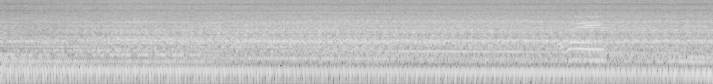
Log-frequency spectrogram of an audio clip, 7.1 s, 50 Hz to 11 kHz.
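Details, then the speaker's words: LS1 turbo one-tonner on E85 after sitting for months, with a new Walbro 525 pump replacing a worn 460 and cleaned injectors. Fuel pressure holds close to 50 psi while warming up; steady, even idle with no stumbles, calmed down and running properly. "it's just calmed right down it's definitely running properly now which is good good fuel pressure helps that's for sure"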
